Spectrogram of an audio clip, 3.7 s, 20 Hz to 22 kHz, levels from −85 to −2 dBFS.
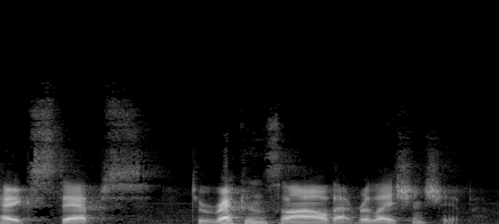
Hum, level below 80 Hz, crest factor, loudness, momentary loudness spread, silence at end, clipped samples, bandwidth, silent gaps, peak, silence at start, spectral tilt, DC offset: none; -56 dBFS; 24 dB; -27 LUFS; 16 LU; 0.35 s; under 0.1%; 13 kHz; none; -4 dBFS; 0 s; -4 dB/octave; under 0.1%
